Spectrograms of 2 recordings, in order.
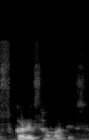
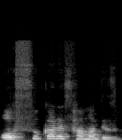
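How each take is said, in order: First: The su syllable is nearly dropped. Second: The su syllable is fully pronounced. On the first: The speaker calls it right. "সুটা আরকি ডিরেক্ট উচ্চারণ হবে না" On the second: The speaker calls it wrong. "ওইটা কিন্তু আসলে ওস্সুকারে সামাদিস না"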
